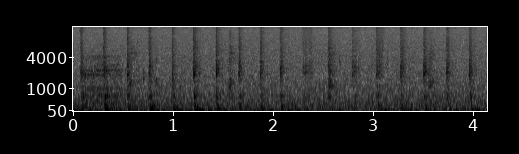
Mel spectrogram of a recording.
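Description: Faint, rapid ticking taps of a soft mop brush dabbed again and again onto a canvas panel, several taps a second, laying on a thin coat of acrylic paint.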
